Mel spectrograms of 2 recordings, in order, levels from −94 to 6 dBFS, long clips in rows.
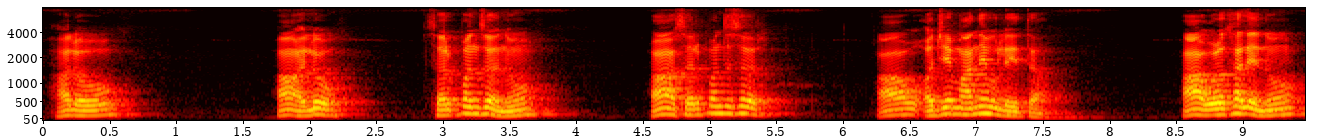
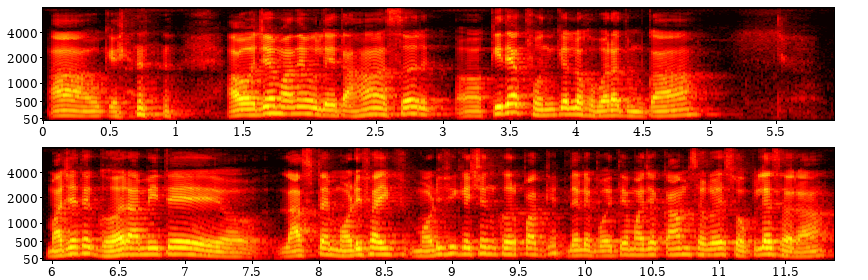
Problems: background sounds at intervals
